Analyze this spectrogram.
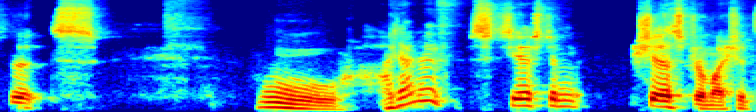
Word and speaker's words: Sjöström: I think I don't know if we do a special on it, but I don't know if Sjöström, I should say. I learned how to pronounce his name properly, specifically.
